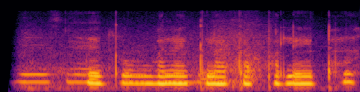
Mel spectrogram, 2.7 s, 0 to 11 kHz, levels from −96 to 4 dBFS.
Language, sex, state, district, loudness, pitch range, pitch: Hindi, female, Bihar, West Champaran, -16 LUFS, 220-250 Hz, 225 Hz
